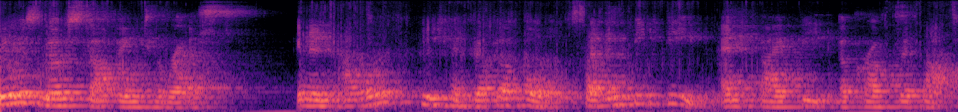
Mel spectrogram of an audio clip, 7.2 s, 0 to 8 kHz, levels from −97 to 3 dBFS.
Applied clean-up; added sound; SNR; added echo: neural separator model SepFormer DNS4.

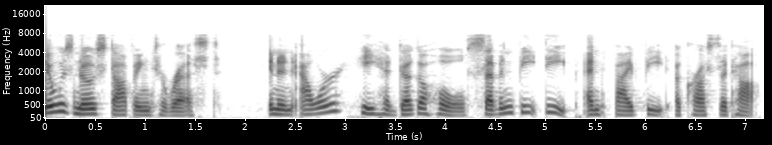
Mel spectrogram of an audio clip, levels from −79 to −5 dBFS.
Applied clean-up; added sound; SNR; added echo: none; none; none; none.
